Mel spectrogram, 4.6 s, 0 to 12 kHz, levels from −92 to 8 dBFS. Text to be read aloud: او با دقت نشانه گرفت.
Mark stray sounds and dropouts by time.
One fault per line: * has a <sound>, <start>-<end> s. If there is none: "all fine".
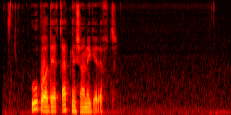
all fine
